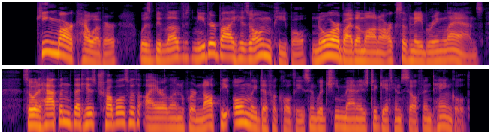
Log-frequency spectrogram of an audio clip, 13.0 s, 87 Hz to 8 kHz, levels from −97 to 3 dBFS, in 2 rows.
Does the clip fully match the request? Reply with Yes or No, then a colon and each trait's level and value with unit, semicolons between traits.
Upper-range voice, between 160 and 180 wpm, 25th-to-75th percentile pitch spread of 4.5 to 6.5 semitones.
No: low, 125 Hz; average, 175 wpm; wide, 5.5 semitones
